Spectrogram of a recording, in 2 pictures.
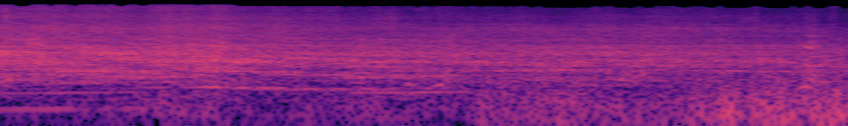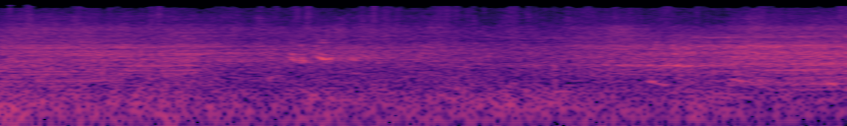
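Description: A small car's engine revs as the car corners on a track.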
